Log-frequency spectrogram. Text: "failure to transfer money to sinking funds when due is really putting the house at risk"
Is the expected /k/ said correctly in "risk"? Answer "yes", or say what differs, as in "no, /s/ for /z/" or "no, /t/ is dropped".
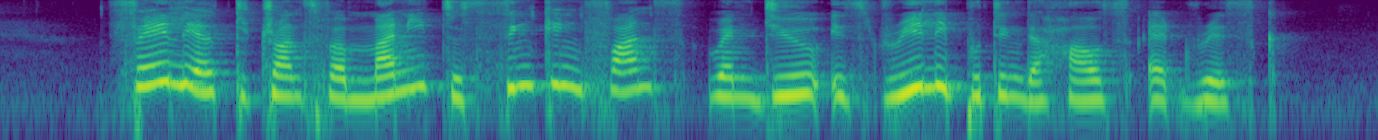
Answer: yes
